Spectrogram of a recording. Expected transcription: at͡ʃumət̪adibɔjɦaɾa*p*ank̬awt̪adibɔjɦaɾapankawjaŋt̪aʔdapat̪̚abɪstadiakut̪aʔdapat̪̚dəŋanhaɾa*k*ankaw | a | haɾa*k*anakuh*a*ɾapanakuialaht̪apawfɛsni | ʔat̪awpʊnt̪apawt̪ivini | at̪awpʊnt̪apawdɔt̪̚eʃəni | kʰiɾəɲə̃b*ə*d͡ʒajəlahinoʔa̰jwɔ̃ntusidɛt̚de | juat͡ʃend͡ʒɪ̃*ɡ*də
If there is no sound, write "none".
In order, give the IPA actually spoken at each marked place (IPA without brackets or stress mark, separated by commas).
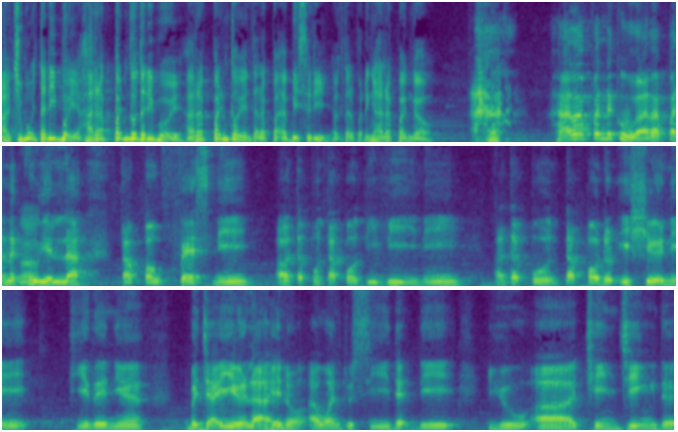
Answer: p, p, p, a, ə, ŋ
